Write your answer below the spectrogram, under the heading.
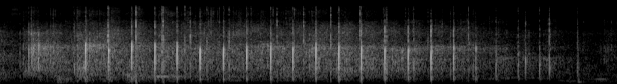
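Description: Audience applauding, with one nearby pair of hands clapping loudly and evenly at about four claps a second; the applause thins out and fades near the end.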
